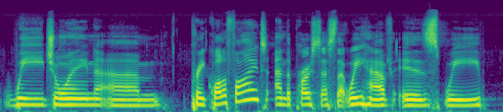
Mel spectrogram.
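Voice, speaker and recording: In a slight English accent, a woman speaks at a fairly slow pace with a fairly low pitch, a dark, mellow tone and a monotone, flat intonation. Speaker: military photographer. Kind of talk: Q&A talk at club meeting. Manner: halting, many fillers.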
